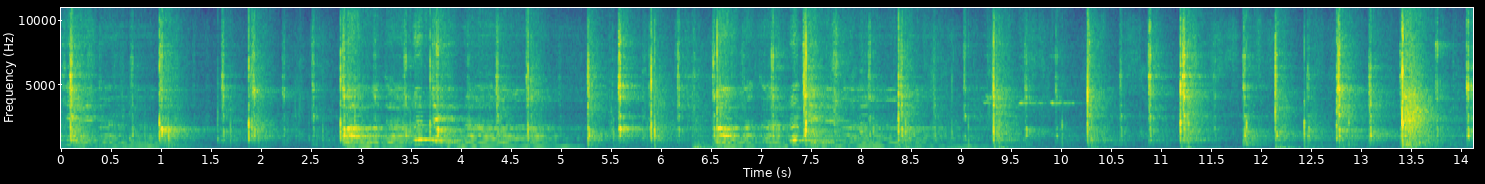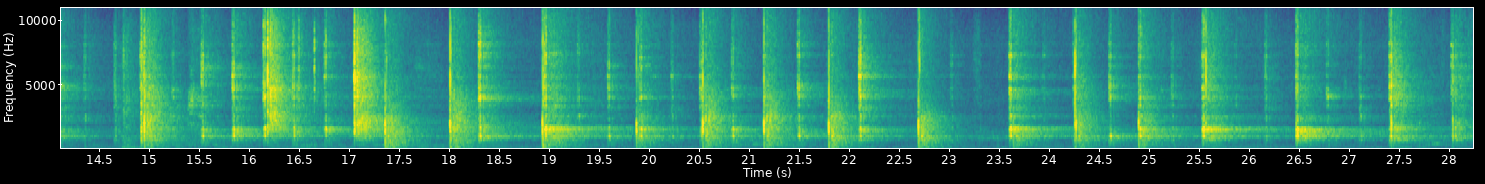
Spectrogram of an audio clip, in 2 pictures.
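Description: A woman sings flamenco unaccompanied over sharp percussive strikes for about the first ten seconds. Then the singing mostly stops and flamenco footwork (zapateado) carries on alone: dance shoes striking the floor in a steady rhythm, about three strikes a second.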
